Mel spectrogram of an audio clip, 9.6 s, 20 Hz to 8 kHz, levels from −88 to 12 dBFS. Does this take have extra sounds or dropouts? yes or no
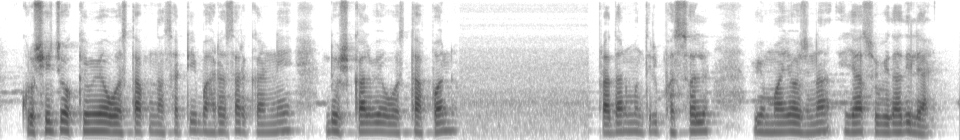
no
